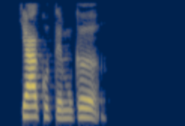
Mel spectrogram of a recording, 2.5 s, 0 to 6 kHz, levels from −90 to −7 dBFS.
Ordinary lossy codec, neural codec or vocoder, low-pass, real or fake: MP3, 48 kbps; none; 5.4 kHz; real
